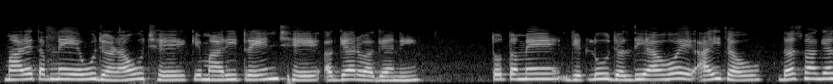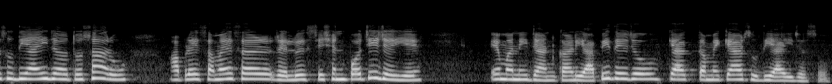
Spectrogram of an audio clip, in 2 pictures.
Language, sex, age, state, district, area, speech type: Gujarati, female, 45-60, Gujarat, Anand, urban, spontaneous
